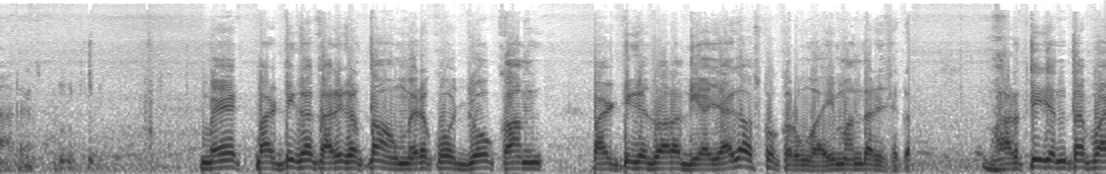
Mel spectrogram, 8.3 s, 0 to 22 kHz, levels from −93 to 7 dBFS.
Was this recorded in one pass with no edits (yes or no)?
no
